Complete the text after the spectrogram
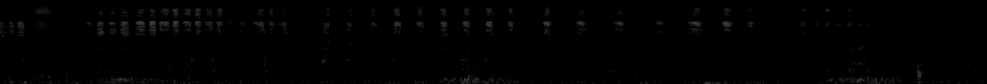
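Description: A marker tip scratches and squeaks rapidly across paper.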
